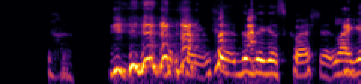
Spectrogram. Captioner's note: laughs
